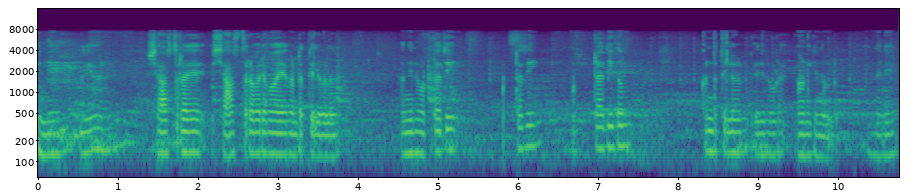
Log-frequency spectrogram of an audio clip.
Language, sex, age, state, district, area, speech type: Malayalam, male, 18-30, Kerala, Idukki, rural, spontaneous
